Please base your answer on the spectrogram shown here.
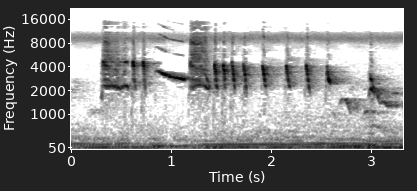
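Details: White-rumped shama (murai batu) delivering a tembakan burst of sharp, high, clipped notes. Roughly a dozen quick strikes come at uneven spacing and close with a lower slurred phrase over a faint high hiss.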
